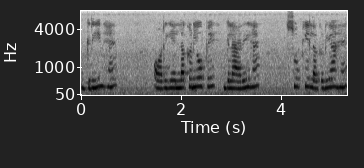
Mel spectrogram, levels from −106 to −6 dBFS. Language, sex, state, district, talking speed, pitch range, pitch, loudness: Hindi, female, Bihar, Samastipur, 135 wpm, 260-310 Hz, 285 Hz, -14 LUFS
